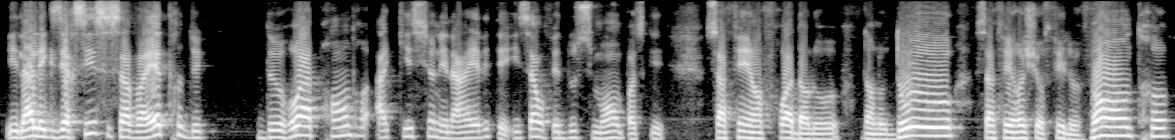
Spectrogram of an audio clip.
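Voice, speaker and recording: A man from Brazil with a Brazilian Portuguese accent, hosting a live stream in a gentle, unhurried, affectionate way and often repeating his words. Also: mid-range voice. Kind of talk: casual live stream talk.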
